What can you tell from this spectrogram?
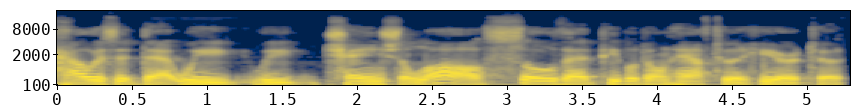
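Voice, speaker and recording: With lively intonation and a medium pitch, a man talks as noticeable background noise fills the recording. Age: 60s. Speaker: cannabis advocate facing criminal charges. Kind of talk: testimony.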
